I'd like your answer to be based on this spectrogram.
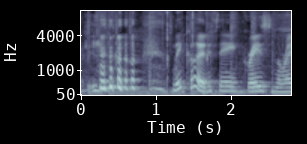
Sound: laughing

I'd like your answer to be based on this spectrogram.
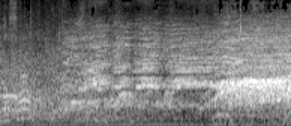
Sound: crowd shouting; cheering

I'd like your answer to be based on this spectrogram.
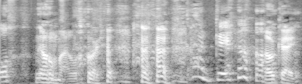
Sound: laughter

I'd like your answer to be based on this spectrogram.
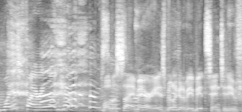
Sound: laughter; laughter

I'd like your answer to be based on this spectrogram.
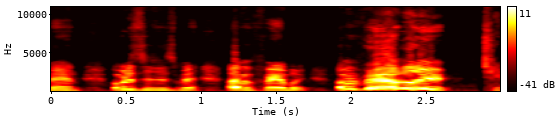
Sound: stammers

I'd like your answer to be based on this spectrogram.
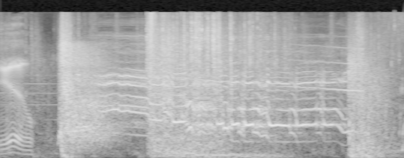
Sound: screaming

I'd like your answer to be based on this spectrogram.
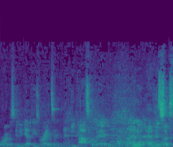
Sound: audience laughing

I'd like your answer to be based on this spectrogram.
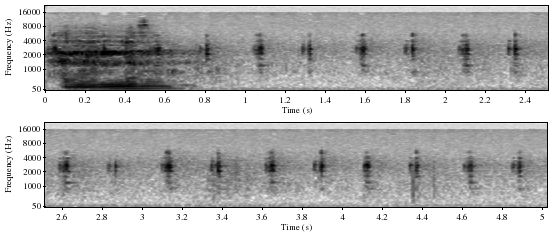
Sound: clock ticking

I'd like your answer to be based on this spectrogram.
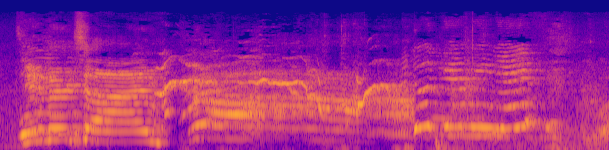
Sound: children screaming

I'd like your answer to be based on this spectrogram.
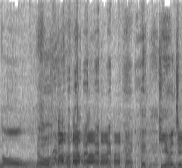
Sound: laughs

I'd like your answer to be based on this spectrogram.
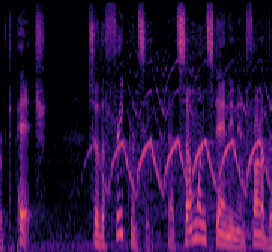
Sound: siren wailing

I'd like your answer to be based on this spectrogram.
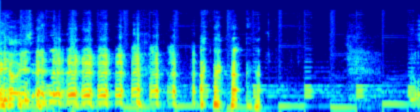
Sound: laughing

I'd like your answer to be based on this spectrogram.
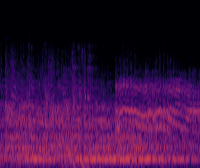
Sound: intense music; trap clangs; Chief Weasel screams

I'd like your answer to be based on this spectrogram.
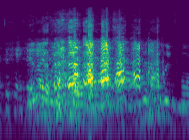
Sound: laughter

